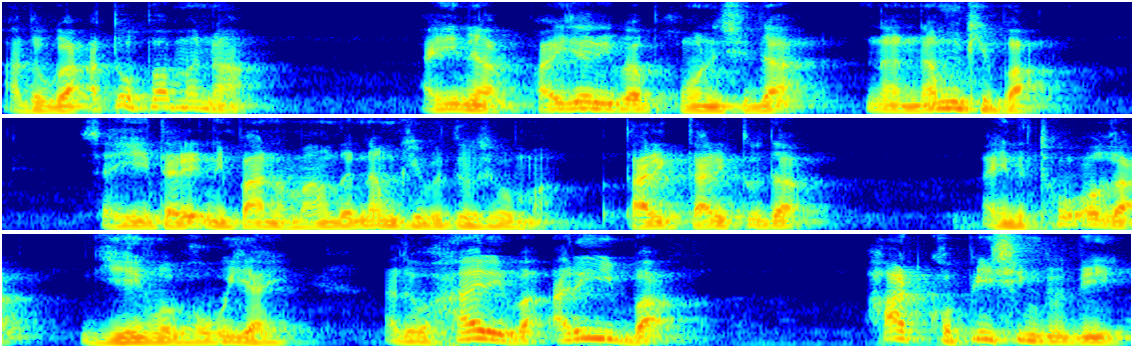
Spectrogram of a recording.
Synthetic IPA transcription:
ɐ̰duɡɐʔɐtopːamɐnɐ | jnɐpajzɐɾibɐpʰonsidɐ | nɐnɐmkʰibɐ | sɐɦitɐɾet̚nipanmɐmaŋdɐnɐmkʰibɐdusu | taɾik̚taɾik̚tudɐ | ɐjnɐtʰoʔɐɡɐ | jeŋbɐbɦawbɐjaj | ɐduɡɐhajɾibɐʔɐɾibɐ | haɾt̚kʰopisiŋdudi

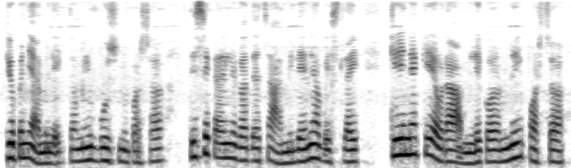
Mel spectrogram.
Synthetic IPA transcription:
t̪jopʌniɦamileek̚d̪ʌmʌjbud͡zʱnupʌrt͡sʰʌ | t̪esejkaɾʌnleɡʌrd̪jat͡sʰʌ̃ɦamileniʌbʌeslaj | kejnʌkejʌwɾaɦa̰mileɡʌrnunʌjpʌrt͡sʰʌ

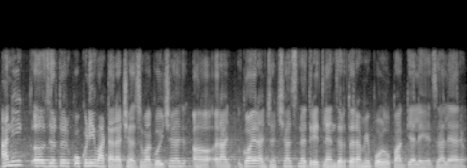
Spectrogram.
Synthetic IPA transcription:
aɽ̃id͡zəɾt̪əɾkokɳiʋaʈaɾat͡ɕasʋaɡojt͡ɕaɾaɡɔjɾad͡ʑat͡ɕjat͡snəd̪ɾet̪ljãnd͡zəɾt̪əɾamipoɭopak̚ɡɛled͡zʱaljaɾ

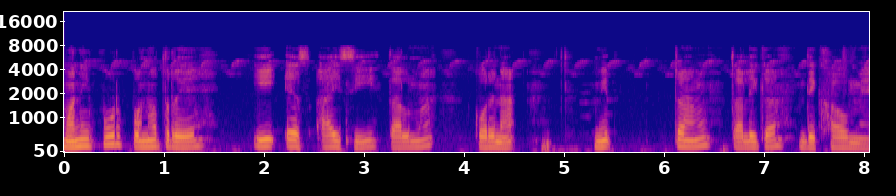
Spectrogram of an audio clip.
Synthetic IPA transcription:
mənipuɾpɔnɔt̪ɾɛ | iesajsit̪alma | kɔɾɛnaʔ | mit̪̚ˀ | ʈaŋt̪alikad̪ɛkʰawmɛ

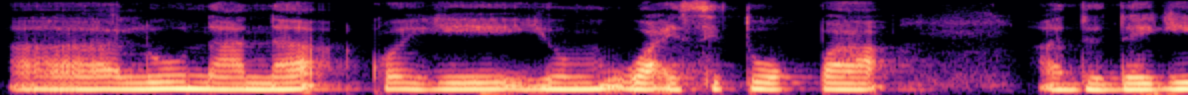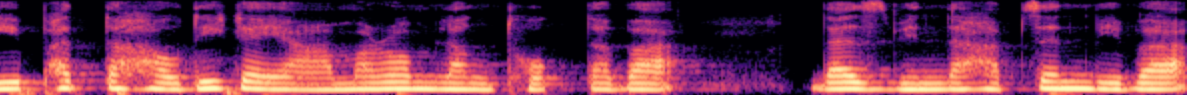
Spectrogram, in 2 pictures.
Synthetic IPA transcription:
lunanɐɐkʰojɡijumwajsitok̚pɐː | dudɐɡipʰɐtːɐɦawdikɐjamɐɾomlɐŋtʰok̚tɐbɐ | dɐzbindɐɦap̚t͡ʃɐnbibɐ

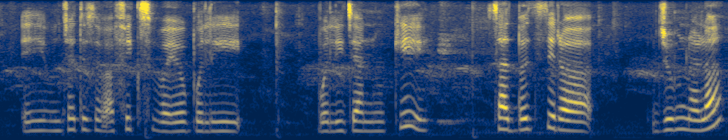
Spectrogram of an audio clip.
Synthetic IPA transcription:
eɦunt͡sʰʌt̪josʌba̰pʰiksbʱʌjoboli | bolid͡zanuki | sat̪̚bʌd͡zt̪eɾʌ | d͡zumnʌlʌ

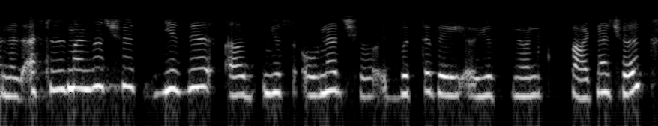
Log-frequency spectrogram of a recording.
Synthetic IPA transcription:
ɐnɐzɐslmɐnzɐst͡ʃʰujiz | jusoːnɐɾt͡ʃʰṵbut̪ːɐbejusmoːnpaːɾʈnɐɾt͡ʃʰuz

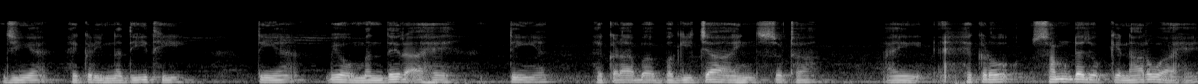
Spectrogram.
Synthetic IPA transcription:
d͡ʑiːə̃hɪkɪɽinɐd̪iːt̪ʰi | t̪ĩːə̃ | ɓijomɐ̃nd̪ɪɾaːɦet̪ĩːə̃ | hɪkɪɽaɓɪbʱɐɡiːt͡ɕaːɦɪnɪ̆sʊʈʰa | ɛ̃ːhɪkɪɽosɐmɪɖəd͡ʑoːkɪnaːɾoaːɦeː

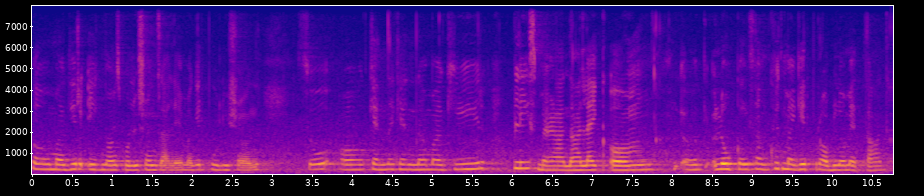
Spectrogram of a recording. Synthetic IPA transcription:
maɡiːɾeknɔjspoljuɕənd͡zʱa̰lḛmaɡiːɾpoljuɕə̰n | sokɛnːakɛ̃nːamaɡiːɾ | pliːsmɛɭanalaik | lokəlsãŋkʰuːt̪maɡiːɾpɾɔbləmjɛt̪at̪

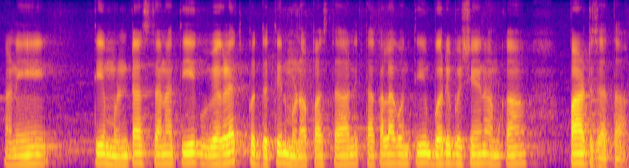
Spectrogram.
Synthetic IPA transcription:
aɽ̃i | t̪em̤əɳʈ̪aast̪anat̪ĩekʋeɡɭjat͡spəd̪ʱːət̪iːnm̤əɽ̃əpast̪aːɽ̃it̪akalaɡuːnt̪ĩbəɾibʱəɕenamkã | paʈd͡zat̪a̰

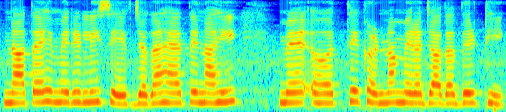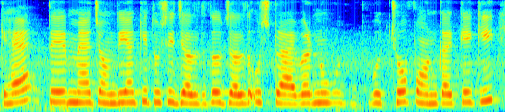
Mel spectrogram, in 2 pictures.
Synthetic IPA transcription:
nãːt̪aːɪɦemeːɾeːləiːseːpʰd͡ʒəɡaːɦɛːt̪eːnaːɦiː | mɛ̃ːɪt̪ʰːeːkʰəɽnaːmeːɾaːzjaːd̪aːd̪eɾʈʰiːkɦɛːt̪eːmɛ̃ːt͡ʃãːʊ̃nd̪iːɦãːkɪt̪ʊsĩːd͡ʒəld̪t̪õːd͡ʒəld̪ʊsɖɾaːɪʋəɾnũːpʊtːʃʰoːpʰoːnkəɾkeːkɪ

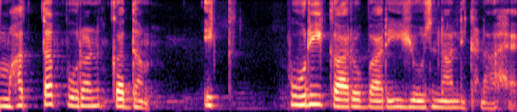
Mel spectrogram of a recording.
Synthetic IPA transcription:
mɐɦət̪wəpuːɾəɳkɐd̪əm | ɪk | puːɾikaːɾoːbaːɾijoːd͡ʒnalɪkʰnahɛ̰ː

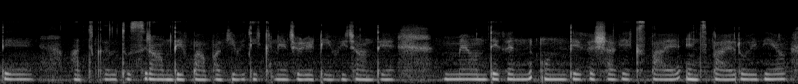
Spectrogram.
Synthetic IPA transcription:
t̪eː | əd͡ʒkəlt̪ʊsiɾaːmd̪eːʋbaːbaːkiʋiːd̪ɪkʰneɛ̃d͡ʒeːɽeːʈiːʋiːd͡ʒaːnd̪eːɛmɛ̃ːʊnd̪eʊnd̪eːkəʃaːkekspaːɪəɾɪnspaːjəɾɦoːiːd̪iːãː

